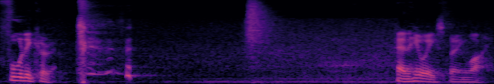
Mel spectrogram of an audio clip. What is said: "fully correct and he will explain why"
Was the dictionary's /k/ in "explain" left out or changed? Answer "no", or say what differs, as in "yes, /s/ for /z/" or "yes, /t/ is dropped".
no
